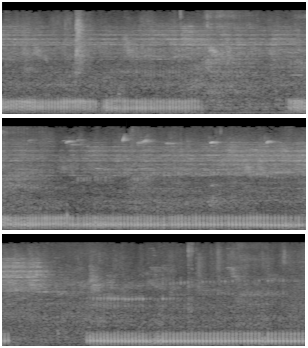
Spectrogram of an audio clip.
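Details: Long bouts of deep rapid purring from affectionate female leopard Greta, in heat, as her back is scratched, the pulsing rumble broken by three short breath pauses.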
